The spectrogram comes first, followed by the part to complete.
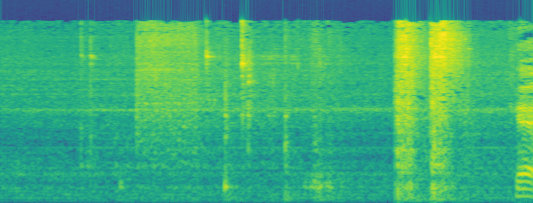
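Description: A cordless driver running a chainsaw's flywheel nut down onto the crankshaft: a short whir about a second in, then two short, louder bursts near the end as the nut snugs up.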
